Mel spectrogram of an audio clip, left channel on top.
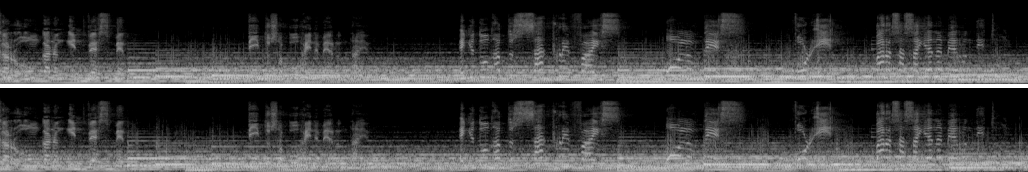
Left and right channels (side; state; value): both; normal; correlation 0.20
